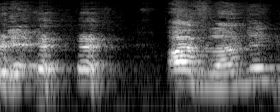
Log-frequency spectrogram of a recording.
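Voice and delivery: put-on high, loud British accent. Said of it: "talking in some nice British accent".

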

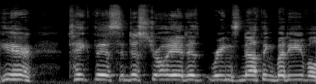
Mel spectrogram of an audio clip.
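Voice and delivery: high-pitched screaming delivery. Retelling a movie scene where a wounded girl hands over a stone, imitating someone screaming. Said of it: "screaming in Mandarin".

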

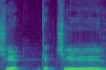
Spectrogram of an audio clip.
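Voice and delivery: throaty voice pushed to the back of the throat. Showing how Arnold Schwarzenegger sounds: Arnold Schwarzenegger voice, back of the throat. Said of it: "Arnold's more back of the throat".

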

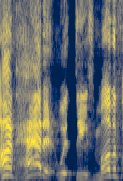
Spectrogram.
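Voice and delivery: imitated angry yelling. Retelling a line from a movie scene: imitating someone yelling. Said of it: "Why are we yelling now?".

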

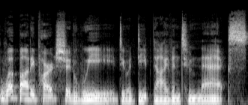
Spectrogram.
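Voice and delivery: suggestive delivery. Asking what body part to cover next: suggestive delivery. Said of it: "Did you have to say it that way?".

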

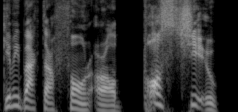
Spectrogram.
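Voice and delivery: put-on furious little kid voice, acted. Retelling what a three-year-old said: imitating an angry child. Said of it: "He was so angry".

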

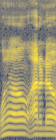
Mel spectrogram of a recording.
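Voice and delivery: indistinct, mumbling delivery. Retelling how the doctor answered the camera guy: imitating someone mumbling. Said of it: "she kinda just started mumbling".

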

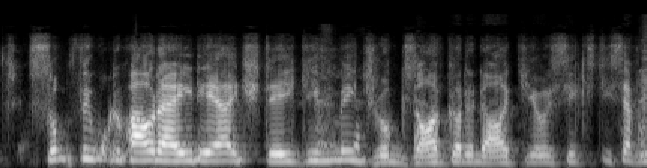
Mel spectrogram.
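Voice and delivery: put-on Brummie accent. Al is making you say something about adhd; say it in a birmingham accent. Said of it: "I love the Birmingham accent".

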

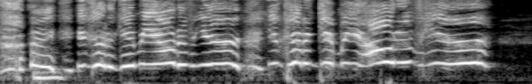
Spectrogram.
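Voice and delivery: very high, rushed, frantic panicked pig voice. Voicing a pet pig as a demon lunges: extremely panicked pig voice. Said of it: "The pig, it sounds extremely panicked".

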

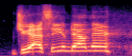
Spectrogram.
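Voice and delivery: very high, carrying shout. Playing a character on a rooftop, yelling down to companions: yelling from a rooftop. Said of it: "just kinda yell out".

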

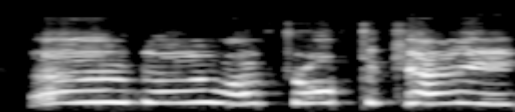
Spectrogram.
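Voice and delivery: very high, put-on tearful blubbering. Mimicking people on a show who just start crying, imitating someone crying. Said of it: "they just start fucking crying".

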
